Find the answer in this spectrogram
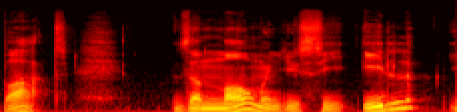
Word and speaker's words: il: So, without further ado, let's take a look at the definite masculine article, which is ill, not ill. Ill. You use the L that you pronounce with the tip of your tongue.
